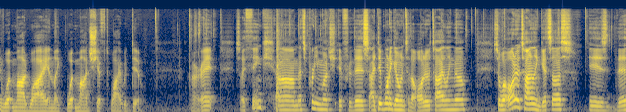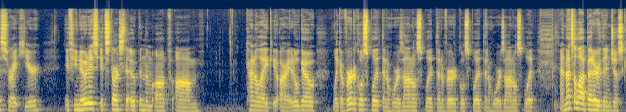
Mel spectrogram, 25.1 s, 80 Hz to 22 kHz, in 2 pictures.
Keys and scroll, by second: 3.7-6.0 typing, 9.1 super+f, 9.1 typing, 11.2 super+Return, 12.1 super+Return, 12.2-13.0 typing, 12.8 super+Return, 13.5 super+Return.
